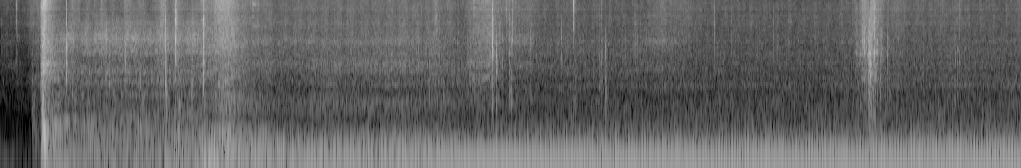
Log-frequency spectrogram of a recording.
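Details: Jeep started: it catches after a brief crank, then settles into a steady, even low rumble with no knocks or misses. Normal running.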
